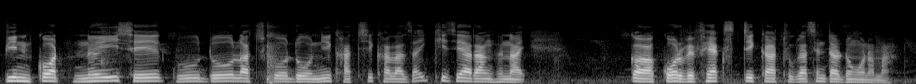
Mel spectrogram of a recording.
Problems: low volume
